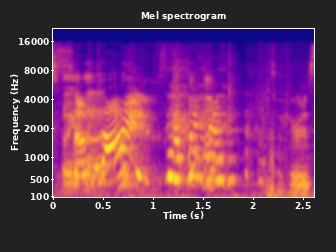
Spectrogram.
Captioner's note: girls laugh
